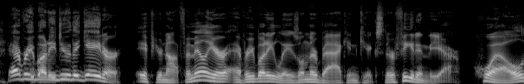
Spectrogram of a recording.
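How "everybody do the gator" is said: high-pitched, quick yelled call; band singer's yell. Retold or imitated. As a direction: call it out like a wedding singer rallying the dance floor. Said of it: "and yell".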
